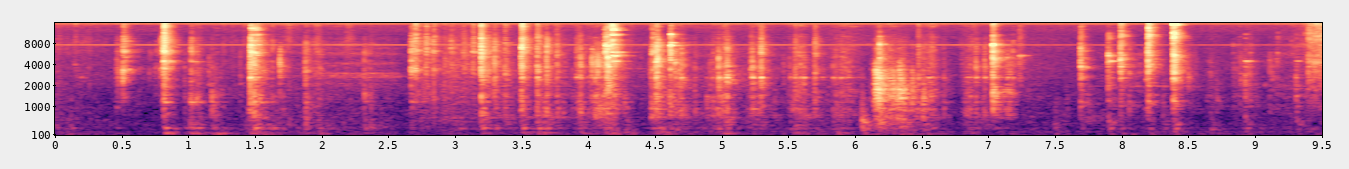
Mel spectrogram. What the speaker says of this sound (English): I've never actually shifted this gearbox because it never had a gear stick.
